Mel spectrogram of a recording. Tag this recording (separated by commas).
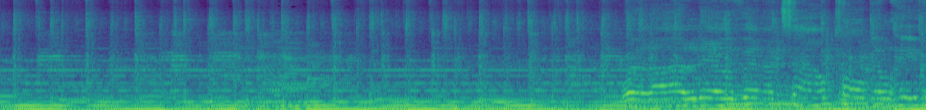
Music, Singing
